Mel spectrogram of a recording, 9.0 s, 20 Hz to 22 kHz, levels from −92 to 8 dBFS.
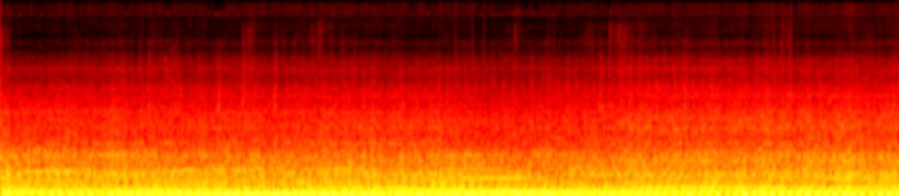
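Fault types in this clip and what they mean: Gain pumping: the gain swings by about 5 dB throughout the clip. The effect is audible as loud and quiet parts pulled closer together and a flattened, squashed character. This is likely the result of input gain set too high, with a fast limiter or compressor clamping each peak.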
